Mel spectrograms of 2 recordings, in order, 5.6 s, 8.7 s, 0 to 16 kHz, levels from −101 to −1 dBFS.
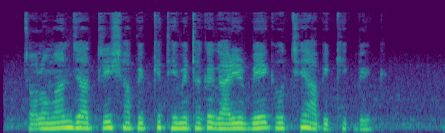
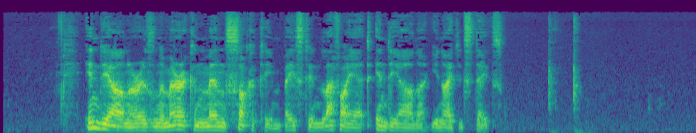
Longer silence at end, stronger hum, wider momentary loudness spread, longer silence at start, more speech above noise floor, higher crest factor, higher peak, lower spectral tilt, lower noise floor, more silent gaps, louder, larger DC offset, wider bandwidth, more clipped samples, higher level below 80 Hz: second, 0.9 s vs 1.5 s; neither; about the same, 17 LU vs 19 LU; second, 0.35 s vs 0.75 s; second, 35 dB vs 40 dB; second, 14 dB vs 20 dB; second, -10 dBFS vs 0 dBFS; first, -8.5 dB/octave vs -4 dB/octave; about the same, -58 dBFS vs -58 dBFS; neither; second, -24 LUFS vs -18 LUFS; neither; about the same, 11.5 kHz vs 11.5 kHz; neither; second, -60 dBFS vs -50 dBFS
